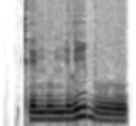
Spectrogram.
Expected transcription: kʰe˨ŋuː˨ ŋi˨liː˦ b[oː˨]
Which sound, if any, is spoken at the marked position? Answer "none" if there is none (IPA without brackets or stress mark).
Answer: uː˨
